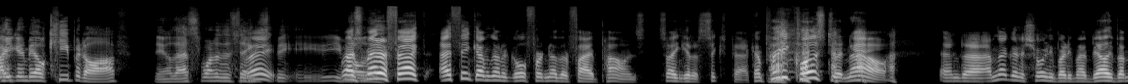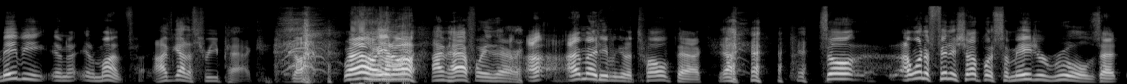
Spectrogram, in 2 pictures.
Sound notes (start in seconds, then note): 7.6 laughs; 14.0 laughing; 18.5 laughs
